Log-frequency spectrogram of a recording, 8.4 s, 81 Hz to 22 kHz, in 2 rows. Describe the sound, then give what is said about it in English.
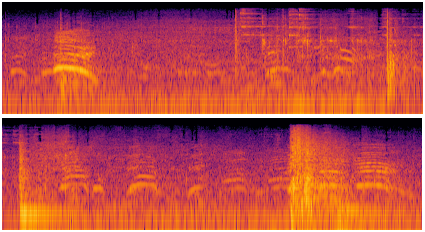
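AR-15 rifle gunfire aimed at police: several sharp, loud cracks at irregular intervals over a noisy background full of chirping, arching tones. “That would be the sound of an AR-15 being fired at police.”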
